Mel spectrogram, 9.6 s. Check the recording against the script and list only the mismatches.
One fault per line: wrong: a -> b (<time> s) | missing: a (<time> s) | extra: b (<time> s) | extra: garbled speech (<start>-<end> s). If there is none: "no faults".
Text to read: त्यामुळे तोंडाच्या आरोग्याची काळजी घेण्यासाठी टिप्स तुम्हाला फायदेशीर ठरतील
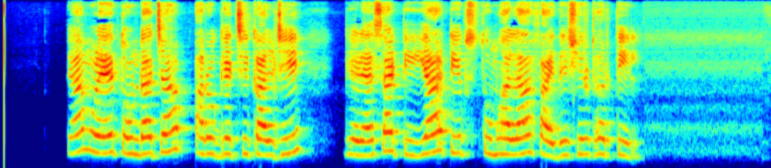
extra: या (5.3 s)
